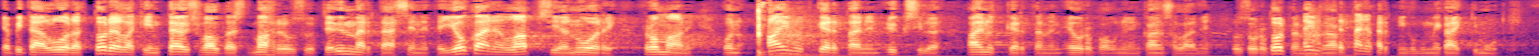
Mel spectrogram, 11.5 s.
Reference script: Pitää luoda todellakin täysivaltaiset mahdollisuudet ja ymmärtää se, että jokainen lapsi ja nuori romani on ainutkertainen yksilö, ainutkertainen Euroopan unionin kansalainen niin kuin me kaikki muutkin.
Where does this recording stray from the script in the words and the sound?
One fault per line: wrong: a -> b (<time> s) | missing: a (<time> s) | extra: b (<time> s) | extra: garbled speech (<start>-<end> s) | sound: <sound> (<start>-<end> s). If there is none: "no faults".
extra: garbled speech (9.2-10.4 s)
